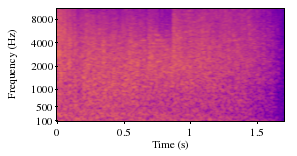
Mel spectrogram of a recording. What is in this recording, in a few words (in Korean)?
[Hit] 폭; 音MAD; 少女终末旅行; 소녀 종말 여행 음원팩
